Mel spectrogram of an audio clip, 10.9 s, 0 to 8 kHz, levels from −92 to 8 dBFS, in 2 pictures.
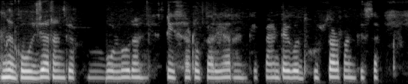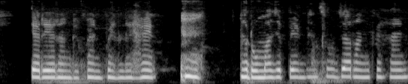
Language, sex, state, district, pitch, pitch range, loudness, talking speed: Magahi, female, Bihar, Gaya, 245 Hz, 240-255 Hz, -18 LUFS, 180 wpm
